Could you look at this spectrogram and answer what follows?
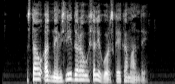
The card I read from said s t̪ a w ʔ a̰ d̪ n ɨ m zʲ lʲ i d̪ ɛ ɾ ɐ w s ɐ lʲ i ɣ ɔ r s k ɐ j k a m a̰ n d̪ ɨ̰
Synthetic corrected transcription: s t̪ a w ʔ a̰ d̪ n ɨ m zʲ lʲ i d̪ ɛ ɾ ɐ w s ɐ lʲ i ɣ ɔ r s k ɐ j k a m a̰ n d̪ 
